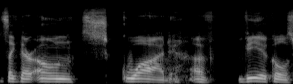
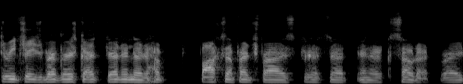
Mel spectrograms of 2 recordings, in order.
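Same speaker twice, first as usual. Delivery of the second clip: put-on muffled voice, as if mouth-covered; 2 semitones lower, 4 dB quieter than usual. Describing hard-to-understand drive-thru orders, the speaker imitates the intercom: muffled drive-thru speaker voice. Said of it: "Were you just covering your mouth?".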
